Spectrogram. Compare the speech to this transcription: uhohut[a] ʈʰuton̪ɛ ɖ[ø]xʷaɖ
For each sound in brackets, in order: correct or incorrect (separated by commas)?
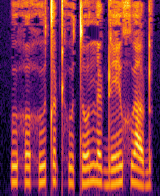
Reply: incorrect, incorrect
